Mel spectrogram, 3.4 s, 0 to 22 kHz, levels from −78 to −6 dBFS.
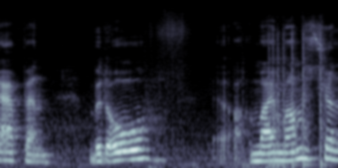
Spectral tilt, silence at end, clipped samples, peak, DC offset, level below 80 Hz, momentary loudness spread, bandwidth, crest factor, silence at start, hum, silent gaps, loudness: -5.5 dB/octave; 0 s; under 0.1%; -6 dBFS; under 0.1%; -50 dBFS; 20 LU; 15.5 kHz; 16 dB; 0 s; none; none; -22 LUFS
